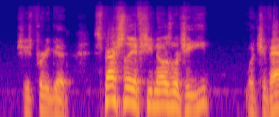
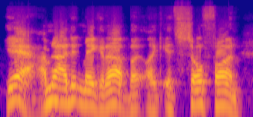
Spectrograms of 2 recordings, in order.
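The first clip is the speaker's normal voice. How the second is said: ordinary talk, nothing marked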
